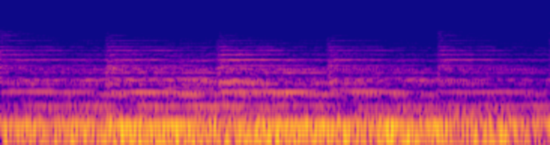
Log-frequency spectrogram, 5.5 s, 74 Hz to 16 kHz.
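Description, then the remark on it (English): Church bells of Viviers, Mondol, Carfontin and Baguirmorvan ring insistently in the distance in a steady, repeating pattern, with strikes roughly every second over a dense, sustained ringing hum, tolling for the outbreak of war in France in August 1914; no voices. “In the distance, we can hear the bells of Viviers, Mondol, Carfontin, and Baguirmorvan.”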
